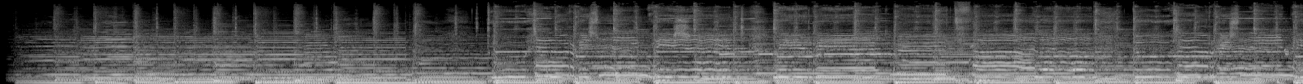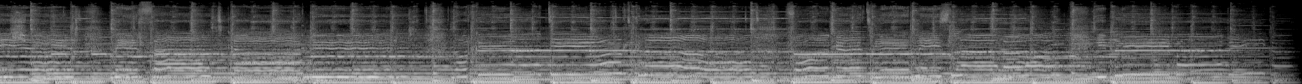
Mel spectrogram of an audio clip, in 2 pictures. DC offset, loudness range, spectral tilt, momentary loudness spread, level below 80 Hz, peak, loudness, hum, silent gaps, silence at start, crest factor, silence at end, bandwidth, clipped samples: under 0.1%; 3 LU; -5.5 dB/octave; 4 LU; -26 dBFS; -4 dBFS; -17 LUFS; none; none; 0.15 s; 12 dB; 0.1 s; over 20 kHz; under 0.1%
